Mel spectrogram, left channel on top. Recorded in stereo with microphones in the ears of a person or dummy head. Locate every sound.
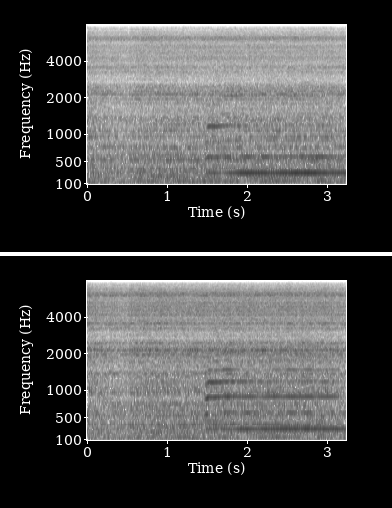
0.0 s an engine running: 45° right (ahead or behind), 3 m
1.4 s a trumpet: 60° right (ahead or behind), 1.3 m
